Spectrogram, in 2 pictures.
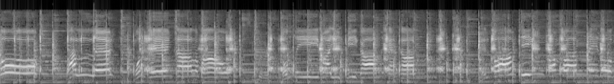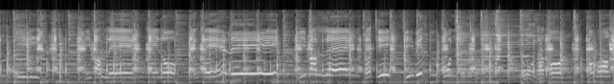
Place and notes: Alokaleka Thai Beach Today we have LiveMusik
Trat, Thailand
